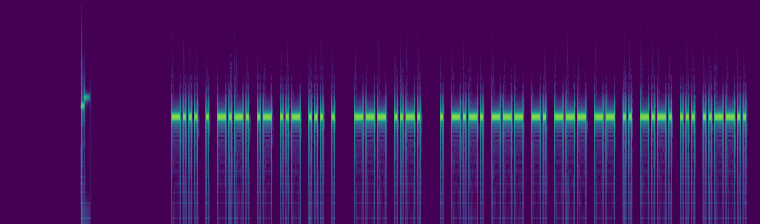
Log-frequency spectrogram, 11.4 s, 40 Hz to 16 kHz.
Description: Morse code, heard as a keyed tone, about 28 wpm, 700 Hz. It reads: BECAUSE OF ECONOMICS?
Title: Sentences from Top 1000 Words - Review Part 3 - 28wpm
